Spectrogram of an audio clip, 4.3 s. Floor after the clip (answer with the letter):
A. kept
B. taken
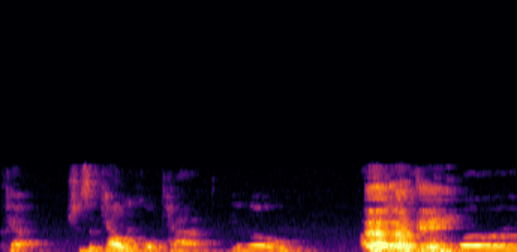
A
